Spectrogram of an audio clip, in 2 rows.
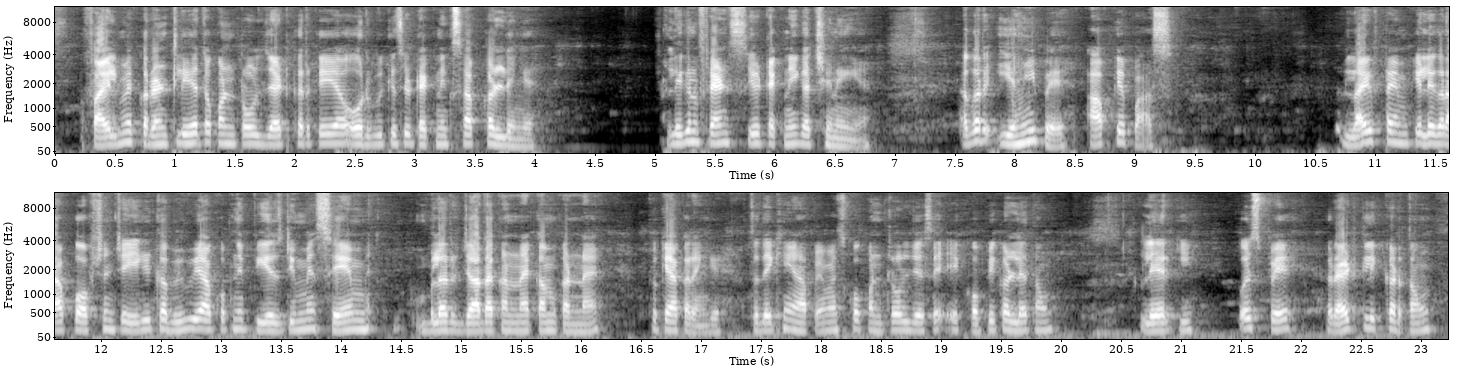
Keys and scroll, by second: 18.5 ctrl+shift+j.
